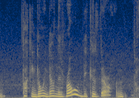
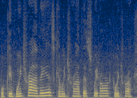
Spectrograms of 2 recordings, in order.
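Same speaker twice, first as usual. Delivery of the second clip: higher-pitched, coaxing lady voice; mimicked phone agent, pleading sweetly in a higher voice; call center lady; 5 semitones higher than usual. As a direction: imitate a sweet-talking service rep, pitched up. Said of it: "that's how she talked".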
